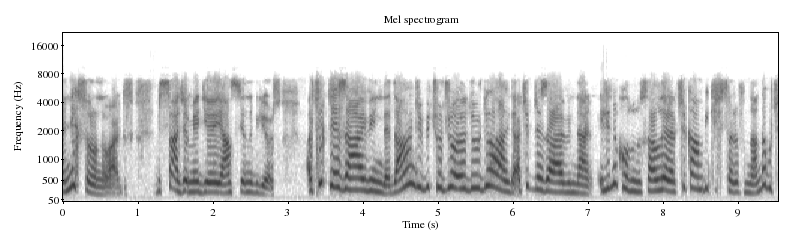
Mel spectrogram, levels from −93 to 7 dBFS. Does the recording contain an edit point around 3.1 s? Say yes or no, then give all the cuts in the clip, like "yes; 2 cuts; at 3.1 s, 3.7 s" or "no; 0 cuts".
yes; 2 cuts; at 1.2 s, 3.1 s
